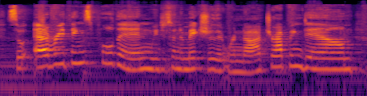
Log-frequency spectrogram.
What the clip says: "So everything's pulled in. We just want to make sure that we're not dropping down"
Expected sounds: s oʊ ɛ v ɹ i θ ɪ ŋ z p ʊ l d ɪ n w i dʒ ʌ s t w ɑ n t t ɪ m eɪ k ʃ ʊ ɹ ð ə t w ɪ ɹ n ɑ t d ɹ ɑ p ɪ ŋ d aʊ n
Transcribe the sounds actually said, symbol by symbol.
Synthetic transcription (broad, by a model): s oʊ ɛ v ɹ i θ ɪ ŋ z p ʊ l d ɪ n w i dʒ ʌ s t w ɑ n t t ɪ m eɪ k ʃ ʊ ɹ ð ə t w ɪ ɹ n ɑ t d ɹ ɑ p ɪ ŋ d aʊ n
